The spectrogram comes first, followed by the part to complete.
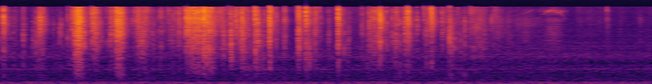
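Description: A foil Panini Prizm trading-card pack wrapper crinkling as it is opened and handled. A run of sharp crackles fills the first few seconds, then dies down.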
